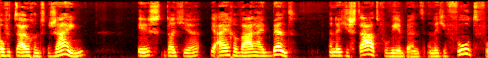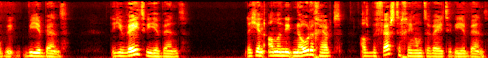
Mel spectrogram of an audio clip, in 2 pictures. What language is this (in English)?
Dutch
